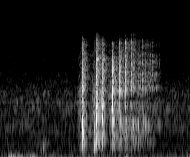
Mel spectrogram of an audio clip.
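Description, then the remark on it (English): Dice clatter across a table, rolled for an arrow attack in a tabletop role-playing game, in a quick burst of sharp, bright clicks that bounce faster and softer before settling within about a second. No one speaks over it. “Ooh, good roll.”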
